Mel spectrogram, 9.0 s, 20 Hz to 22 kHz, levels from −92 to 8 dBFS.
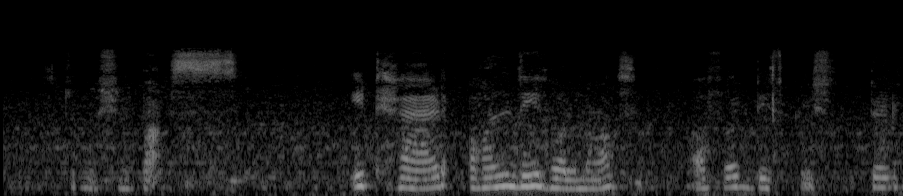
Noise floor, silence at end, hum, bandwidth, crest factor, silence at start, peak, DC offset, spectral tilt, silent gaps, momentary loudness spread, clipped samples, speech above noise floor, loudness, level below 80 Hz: -65 dBFS; 0 s; none; 8 kHz; 18 dB; 0.05 s; -26 dBFS; under 0.1%; -5 dB/octave; none; 25 LU; under 0.1%; 23 dB; -43 LUFS; -78 dBFS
